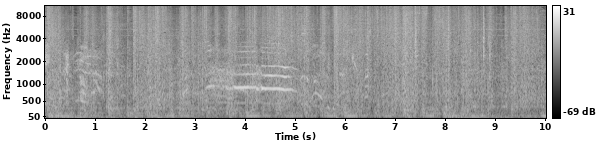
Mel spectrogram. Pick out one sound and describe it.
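Gunshots crack repeatedly.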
